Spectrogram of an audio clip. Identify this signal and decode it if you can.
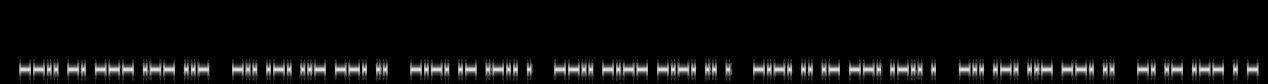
Morse code, heard as a keyed tone, about 34 wpm, 700 Hz. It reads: ZNOWU DRUGI CALE ZYCIE CIAGLE DRUGI NAWET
